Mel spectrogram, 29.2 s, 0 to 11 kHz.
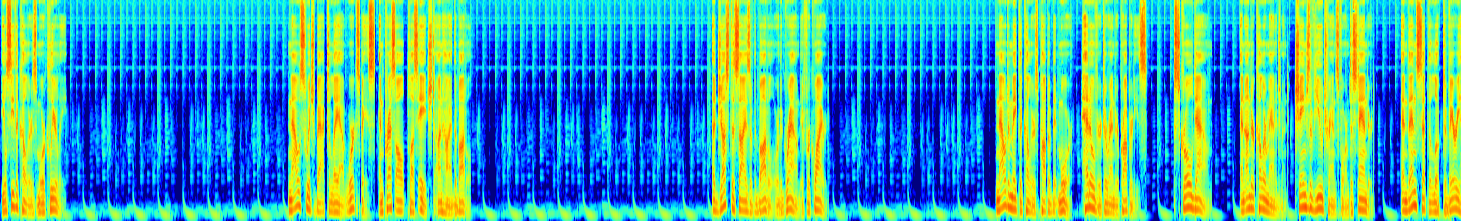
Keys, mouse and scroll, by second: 7.6 click, 9.9 click, 12.7 alt+h, 13.3 scroll down 1, 13.5 middle click, 13.9-14.5 scroll up 1, 14.5 scroll up 1, 14.6 alt+z, 15.0 click, 15.3 click, 15.5 click, 16.1 Tab, 16.7-17.2 scroll up 2, 17.2 1, 17.4 click, 17.9 s, 18.5 Tab, 18.7 s, 20.1 scroll down 1, 20.3 shift+middle click, 21.1 click, 21.4 alt+z, 21.6 scroll down 1, 21.8 shift+middle click, 23.0 click, 23.6-25.3 scroll down 5, 25.3 click, 25.6-27.4 scroll down 1, 27.4 click.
